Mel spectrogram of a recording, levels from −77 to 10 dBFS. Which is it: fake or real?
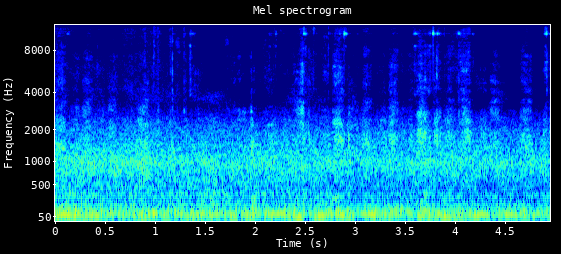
fake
